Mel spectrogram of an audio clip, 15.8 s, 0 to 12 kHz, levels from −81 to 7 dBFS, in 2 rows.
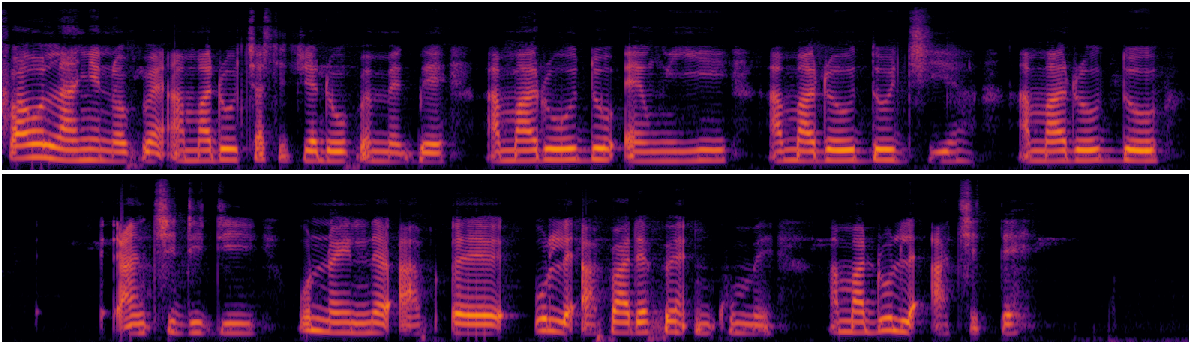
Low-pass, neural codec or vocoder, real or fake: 10.8 kHz; none; real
